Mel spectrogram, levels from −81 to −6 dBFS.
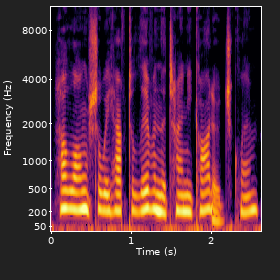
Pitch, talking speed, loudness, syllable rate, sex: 210 Hz, 275 wpm, -14 LUFS, 5.8 syllables/s, female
